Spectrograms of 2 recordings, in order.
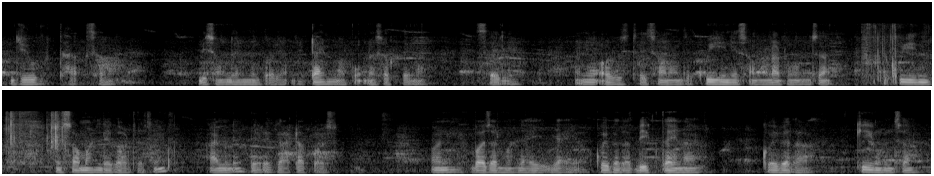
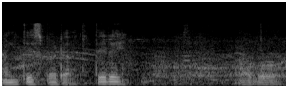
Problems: continuous background conversations, low volume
